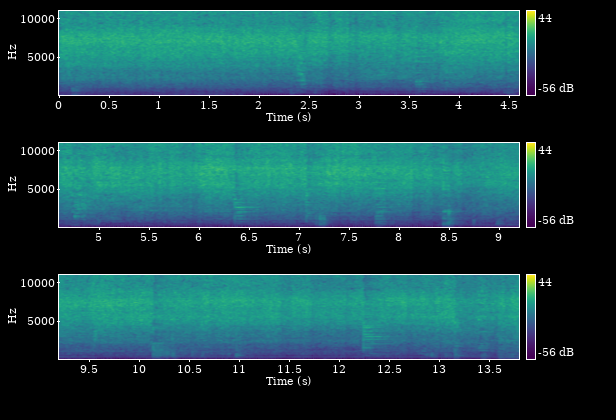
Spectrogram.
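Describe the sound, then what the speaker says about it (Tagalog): Squid goes into a hot pan for adobong pusit and is stirred, giving a steady close sizzle broken by repeated scraping and clacking stirs, with no talking. "ilalagay ko na po yung ating pusit at halo-haluin po natin"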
